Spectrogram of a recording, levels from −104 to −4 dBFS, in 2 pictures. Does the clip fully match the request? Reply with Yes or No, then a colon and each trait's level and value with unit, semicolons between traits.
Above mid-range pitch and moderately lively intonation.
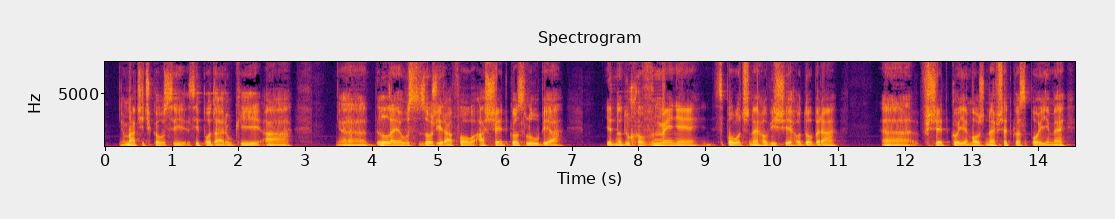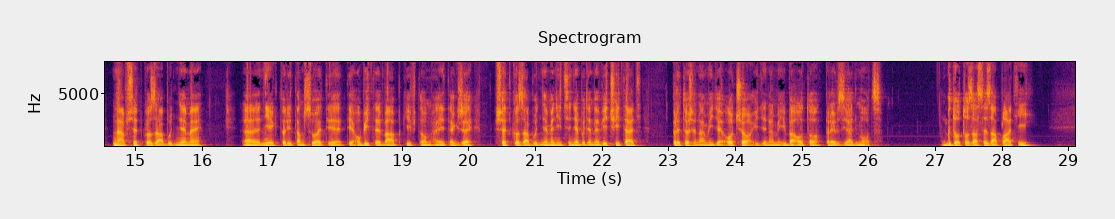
No: low, 110 Hz; average, 3.2 semitones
